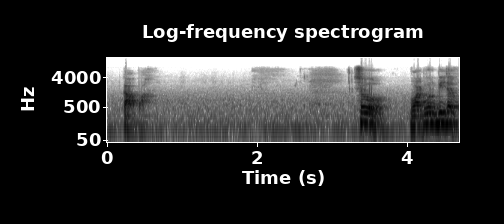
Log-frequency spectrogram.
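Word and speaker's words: κ: Dielectric constant is written with K and is pronounced as kappa.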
